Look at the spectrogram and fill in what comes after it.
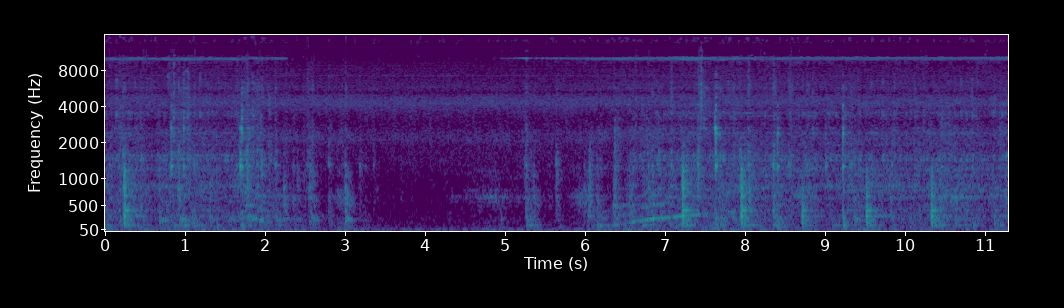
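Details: AEG 8000 washing machine: water sloshes in the slowly turning drum with sharp knocks about once a second, 90% of them when turning counterclockwise. Knocking vanishes at higher rpm and persists with the detergent cup removed. Cause unknown.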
